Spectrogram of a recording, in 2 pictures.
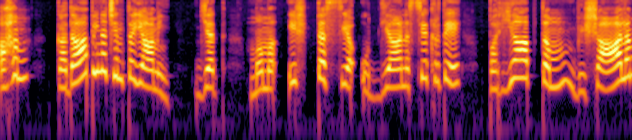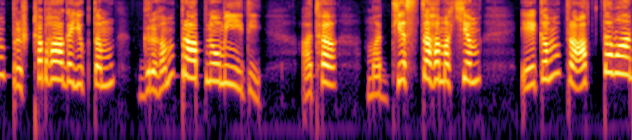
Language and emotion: Sanskrit, surprised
